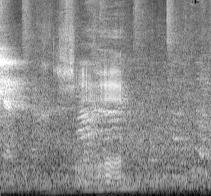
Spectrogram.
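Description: A wavering, bleat-like vocal sound with a quavering pitch, about one and a half seconds in, lasting about a second.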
